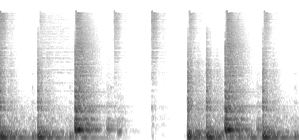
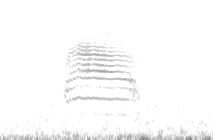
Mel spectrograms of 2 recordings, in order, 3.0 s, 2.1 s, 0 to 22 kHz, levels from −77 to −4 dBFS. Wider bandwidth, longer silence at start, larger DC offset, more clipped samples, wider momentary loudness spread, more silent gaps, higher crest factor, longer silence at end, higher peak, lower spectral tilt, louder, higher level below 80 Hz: about the same, 17 kHz vs 16 kHz; about the same, 0 s vs 0 s; neither; neither; about the same, 20 LU vs 19 LU; neither; about the same, 20 dB vs 18 dB; about the same, 0 s vs 0 s; first, -6 dBFS vs -34 dBFS; first, -5.5 dB/octave vs -0.5 dB/octave; first, -26 LUFS vs -49 LUFS; first, -32 dBFS vs -60 dBFS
